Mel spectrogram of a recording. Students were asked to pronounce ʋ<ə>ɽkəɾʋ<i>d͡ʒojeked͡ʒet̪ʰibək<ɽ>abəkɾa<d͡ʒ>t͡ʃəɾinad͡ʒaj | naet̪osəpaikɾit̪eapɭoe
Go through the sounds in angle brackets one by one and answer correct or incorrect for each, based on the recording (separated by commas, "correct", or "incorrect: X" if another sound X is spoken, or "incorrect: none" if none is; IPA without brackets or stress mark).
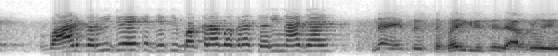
incorrect: a, correct, incorrect: ɾ, incorrect: none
